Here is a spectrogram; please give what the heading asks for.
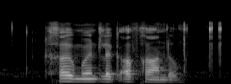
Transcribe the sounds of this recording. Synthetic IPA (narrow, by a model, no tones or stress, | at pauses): χəwmuəntləkɐfχəɦɐndəlˠ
